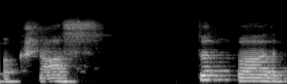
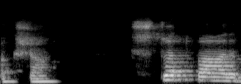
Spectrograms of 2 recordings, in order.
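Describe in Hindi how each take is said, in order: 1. 'sa' विराम से पहले पहले शब्द का अंत करता है। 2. 'sa' विराम के बाद दूसरे शब्द की शुरुआत करता है। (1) "ऐसा पाठ किया जाता है" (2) "यदि आप ऐसा पढ़ते हैं ... आपकी शिक्षा में चूक है"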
